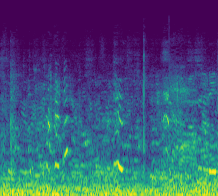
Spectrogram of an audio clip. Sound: adults' conversation

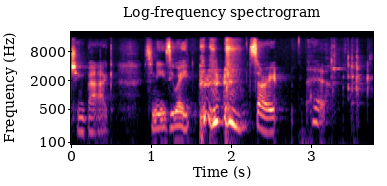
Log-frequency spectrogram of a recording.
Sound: coughs

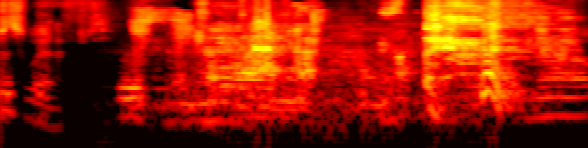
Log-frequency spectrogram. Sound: laughing

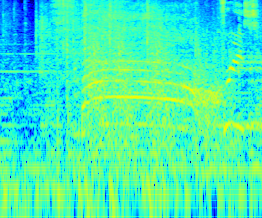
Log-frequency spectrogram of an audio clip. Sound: yelling

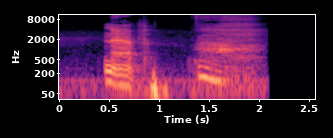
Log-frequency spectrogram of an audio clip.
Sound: sigh

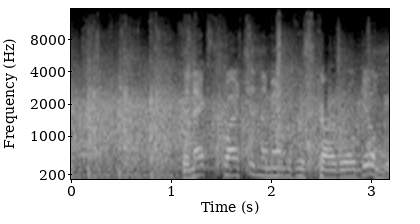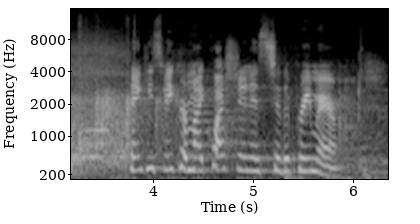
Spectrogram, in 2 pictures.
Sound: applause

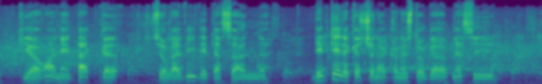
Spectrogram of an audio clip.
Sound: applause

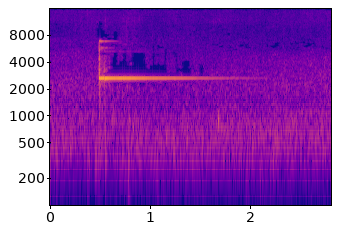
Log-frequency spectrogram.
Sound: ding

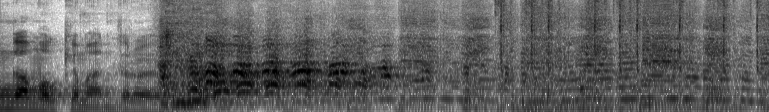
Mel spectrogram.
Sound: hahahaha

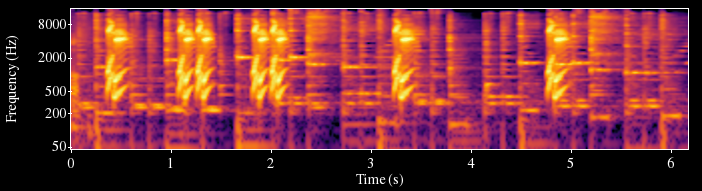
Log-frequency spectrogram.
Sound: Goomba Language

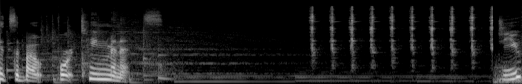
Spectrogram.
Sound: stopwatch ticking

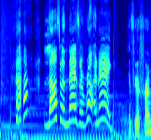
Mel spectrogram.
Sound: laughs

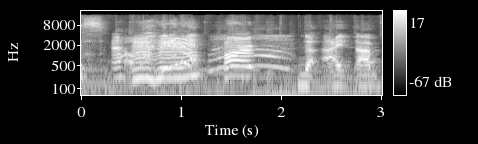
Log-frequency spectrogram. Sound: gasps

